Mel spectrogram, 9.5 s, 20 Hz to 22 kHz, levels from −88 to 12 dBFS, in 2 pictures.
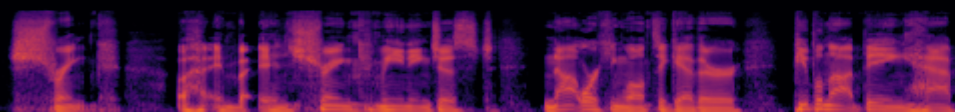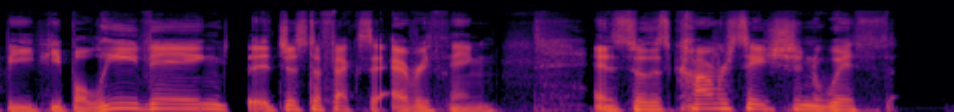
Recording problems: squashed, flat; somewhat
uneven, jittery; strongly; from 1 to 9 s

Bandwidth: 14.5 kHz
